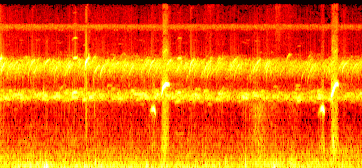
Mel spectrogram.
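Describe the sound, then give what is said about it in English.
At nightfall, a coqui frog hiding in an octopus tree in a forest on Windward Oahu, Waimanalo, gives two sharp, rising two-note chirps a few seconds apart over a steady high-pitched chorus of night insects and frogs, while a person tries to coax it out of its hiding spot. No one speaks. “is trying to coax a koki frog out from its hiding spot.”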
